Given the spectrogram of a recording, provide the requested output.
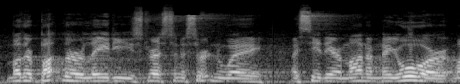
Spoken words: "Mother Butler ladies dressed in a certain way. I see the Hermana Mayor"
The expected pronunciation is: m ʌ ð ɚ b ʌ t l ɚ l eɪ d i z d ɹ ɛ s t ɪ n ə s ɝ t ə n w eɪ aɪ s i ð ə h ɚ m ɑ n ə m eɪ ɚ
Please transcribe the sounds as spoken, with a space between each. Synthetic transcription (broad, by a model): m ʌ ð ɚ b ʌ t l ɚ l eɪ d i z d ɹ ɛ s t ɪ n ə s ɝ t n w eɪ aɪ s i ð ə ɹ m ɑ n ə m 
